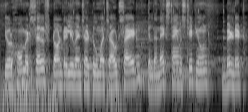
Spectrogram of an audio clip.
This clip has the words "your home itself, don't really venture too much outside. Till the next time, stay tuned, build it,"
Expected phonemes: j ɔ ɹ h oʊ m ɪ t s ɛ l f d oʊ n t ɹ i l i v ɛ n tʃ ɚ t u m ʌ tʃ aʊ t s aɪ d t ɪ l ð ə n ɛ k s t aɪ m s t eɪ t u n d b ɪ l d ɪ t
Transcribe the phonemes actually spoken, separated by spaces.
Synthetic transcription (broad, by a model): j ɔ ɹ h oʊ m ɪ t s ɛ l f d oʊ n t ɹ i l i v ɛ n tʃ ɚ t u m ʌ tʃ aʊ t s aɪ d t ɪ l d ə n ɛ k s t aɪ m s t eɪ t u n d b ɪ l d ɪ t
